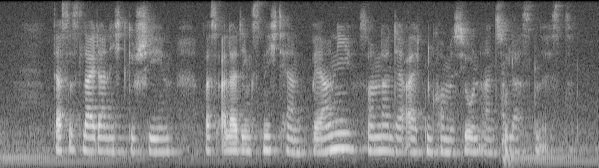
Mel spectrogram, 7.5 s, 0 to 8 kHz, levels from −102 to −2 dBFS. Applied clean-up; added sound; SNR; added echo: none; Bowed string instrument; 19 dB; none.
